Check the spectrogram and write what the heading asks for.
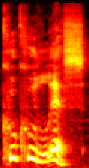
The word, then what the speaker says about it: Kukulas: Kukulas. Oh. So it is said like kukulis. Kuku. Okay, kuku. And then the A turns into an I.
